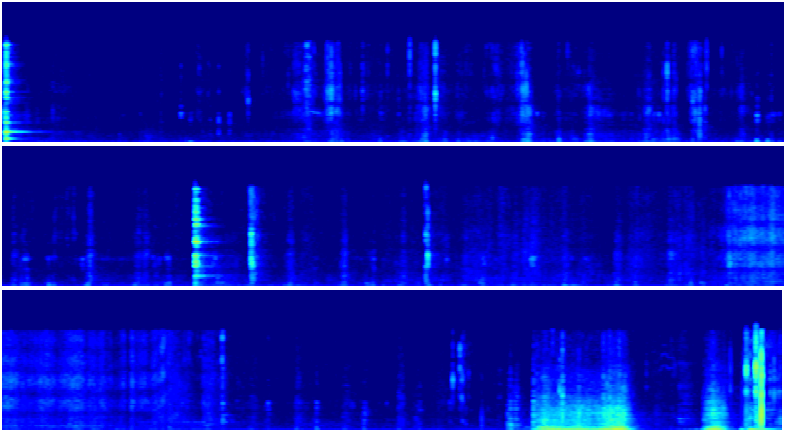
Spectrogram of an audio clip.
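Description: Close, quiet chewing and crunching of salad leaves (bistro salad and rocket), with small clicks and one sharp tap about ten seconds in. Near the end comes a louder burst of handling noise as the glass bowl is lifted and the wooden board is moved. A faint steady hum runs underneath.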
